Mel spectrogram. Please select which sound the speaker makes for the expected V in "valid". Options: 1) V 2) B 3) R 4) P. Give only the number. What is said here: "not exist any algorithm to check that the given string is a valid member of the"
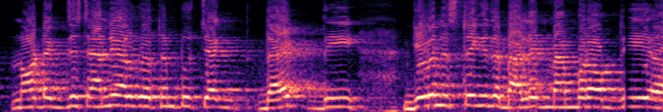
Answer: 2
